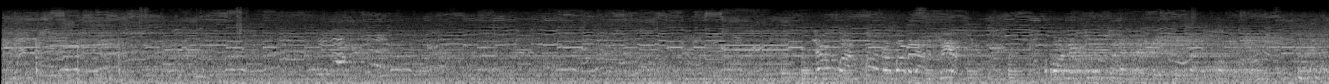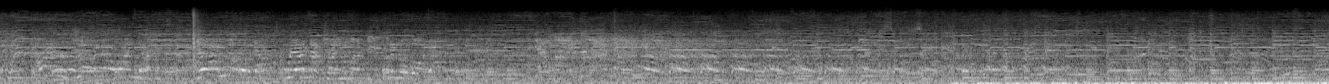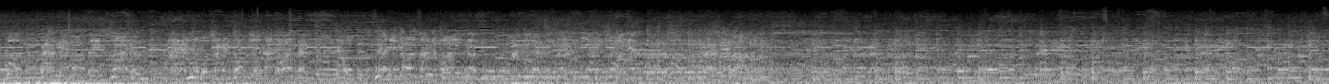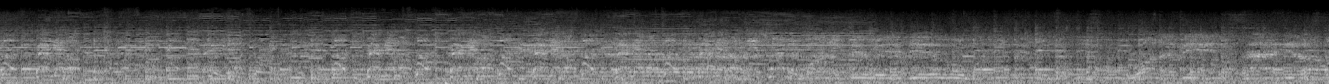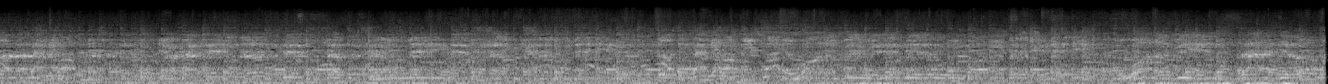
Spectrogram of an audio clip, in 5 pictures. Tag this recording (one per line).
Traffic
London
Public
